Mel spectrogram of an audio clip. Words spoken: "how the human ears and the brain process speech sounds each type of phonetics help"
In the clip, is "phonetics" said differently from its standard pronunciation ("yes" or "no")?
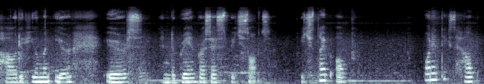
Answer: yes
